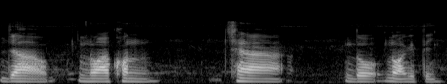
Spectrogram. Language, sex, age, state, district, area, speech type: Santali, male, 45-60, Odisha, Mayurbhanj, rural, spontaneous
